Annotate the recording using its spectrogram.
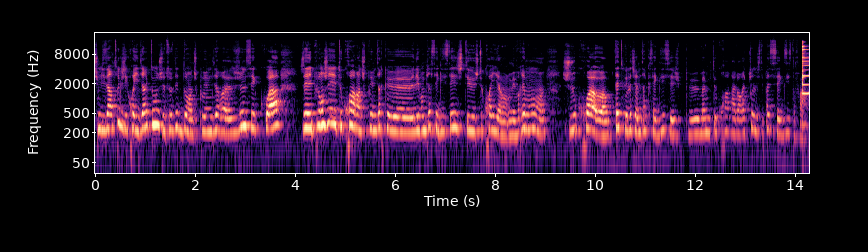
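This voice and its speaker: A woman speaks at a very fast pace and fairly high pitch, her tone animated. Her loudness swings widely. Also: ordinary pitch variation. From France, Tours. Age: 20s. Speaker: YouTuber, student. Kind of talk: casual vlog monologue.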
